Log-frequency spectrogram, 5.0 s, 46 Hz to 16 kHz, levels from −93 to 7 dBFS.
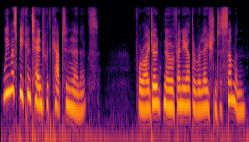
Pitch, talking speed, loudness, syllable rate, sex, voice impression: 220 Hz, 205 wpm, -17 LUFS, 5.9 syllables/s, female, very feminine, very adult-like, middle-aged, slightly thin, tensed, slightly powerful, bright, hard, clear, fluent, cool, intellectual, very refreshing, sincere, calm, friendly, reassuring, slightly unique, slightly elegant, wild, very lively, slightly strict, slightly intense, sharp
